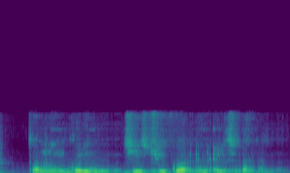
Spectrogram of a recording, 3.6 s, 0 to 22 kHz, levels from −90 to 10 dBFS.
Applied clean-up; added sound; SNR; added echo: neural separator model SepFormer DNS4.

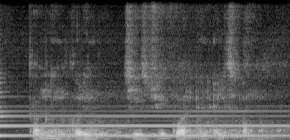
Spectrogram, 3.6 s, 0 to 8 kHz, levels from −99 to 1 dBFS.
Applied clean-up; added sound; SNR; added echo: none; Wind instrument, woodwind instrument; 4 dB; reverberation time 2.8 s.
